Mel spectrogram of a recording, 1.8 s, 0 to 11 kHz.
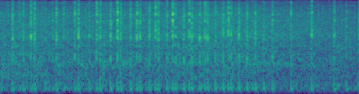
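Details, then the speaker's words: Saito FG-60R3 3-cylinder gas four-stroke radial in a Legend Hobby T-28 Trojan RC plane after ground testing and break-in: even, rapid popping idle with steady beat, no misses or knocks; engine running fantastic, normal idle. "steering's pretty sensitive so I got to deal with that but otherwise engine's running fantastic"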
